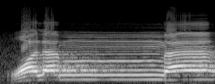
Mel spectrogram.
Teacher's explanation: Walamma ja'ahum kitabun min 'indillahi musaddiqun lima ma'ahum wa kanu walamma ja'ahum kitabun min 'indillahi musaddiqun lima ma'ahum wa kanu walamma mim musyaddadah atau mim bertasydid. Kita baca dengan wajib gunnah. Ya, tahan bacaan kita 2-3 harakat atau ketukan.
